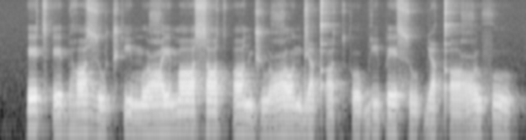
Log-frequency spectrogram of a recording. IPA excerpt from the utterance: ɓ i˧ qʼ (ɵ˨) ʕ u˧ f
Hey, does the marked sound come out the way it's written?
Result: no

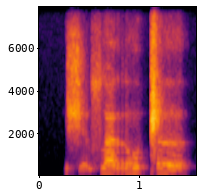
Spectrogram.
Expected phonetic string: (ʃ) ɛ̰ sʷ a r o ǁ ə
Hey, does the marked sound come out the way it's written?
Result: yes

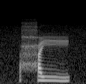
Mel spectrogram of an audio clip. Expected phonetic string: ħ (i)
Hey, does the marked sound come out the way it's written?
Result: yes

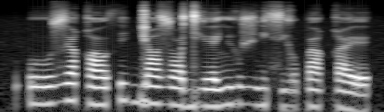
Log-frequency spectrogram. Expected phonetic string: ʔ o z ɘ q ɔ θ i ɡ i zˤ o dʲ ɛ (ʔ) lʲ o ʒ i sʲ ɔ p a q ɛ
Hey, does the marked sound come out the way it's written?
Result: no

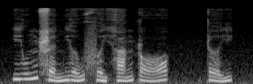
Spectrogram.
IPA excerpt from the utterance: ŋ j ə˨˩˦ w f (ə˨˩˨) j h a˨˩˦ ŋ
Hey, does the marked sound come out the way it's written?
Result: yes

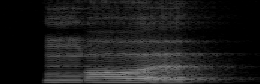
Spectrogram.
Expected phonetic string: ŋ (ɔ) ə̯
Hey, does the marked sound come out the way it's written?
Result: yes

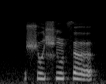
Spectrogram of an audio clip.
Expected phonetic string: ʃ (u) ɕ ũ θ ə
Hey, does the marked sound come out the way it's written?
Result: no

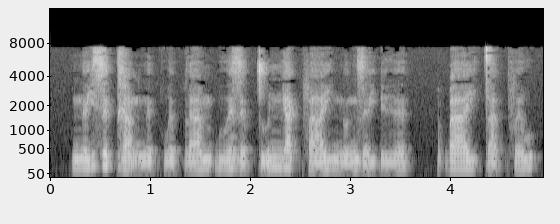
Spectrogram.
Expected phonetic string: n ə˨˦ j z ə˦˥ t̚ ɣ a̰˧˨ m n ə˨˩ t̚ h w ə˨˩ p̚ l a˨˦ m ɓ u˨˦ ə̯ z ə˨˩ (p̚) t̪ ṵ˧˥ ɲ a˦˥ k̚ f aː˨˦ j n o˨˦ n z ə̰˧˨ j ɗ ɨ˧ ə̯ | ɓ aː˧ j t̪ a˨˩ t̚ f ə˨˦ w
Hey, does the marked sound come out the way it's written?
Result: yes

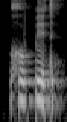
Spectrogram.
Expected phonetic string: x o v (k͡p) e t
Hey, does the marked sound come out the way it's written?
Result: yes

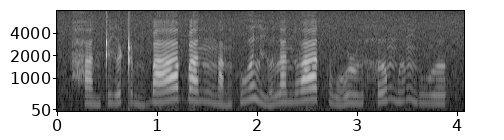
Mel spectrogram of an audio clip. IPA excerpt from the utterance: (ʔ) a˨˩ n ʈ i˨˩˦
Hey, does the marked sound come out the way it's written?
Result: no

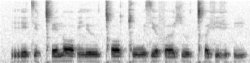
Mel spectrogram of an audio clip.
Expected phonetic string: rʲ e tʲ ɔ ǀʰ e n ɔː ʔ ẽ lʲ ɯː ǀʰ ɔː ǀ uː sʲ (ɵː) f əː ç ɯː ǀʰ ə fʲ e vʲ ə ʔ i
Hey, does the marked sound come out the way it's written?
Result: no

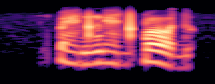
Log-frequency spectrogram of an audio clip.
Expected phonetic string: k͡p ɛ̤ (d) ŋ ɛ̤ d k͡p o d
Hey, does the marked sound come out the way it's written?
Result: yes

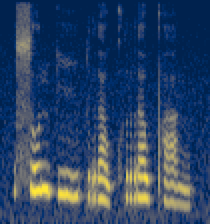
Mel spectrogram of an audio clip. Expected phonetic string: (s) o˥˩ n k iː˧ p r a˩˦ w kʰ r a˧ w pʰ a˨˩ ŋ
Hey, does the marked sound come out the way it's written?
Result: yes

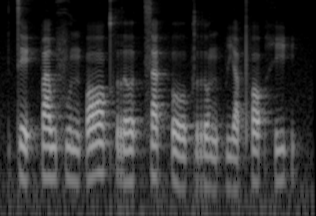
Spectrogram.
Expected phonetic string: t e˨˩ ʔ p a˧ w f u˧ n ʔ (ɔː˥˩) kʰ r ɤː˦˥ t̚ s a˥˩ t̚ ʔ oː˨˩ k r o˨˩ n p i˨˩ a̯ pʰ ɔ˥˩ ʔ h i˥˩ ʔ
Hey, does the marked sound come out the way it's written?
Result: yes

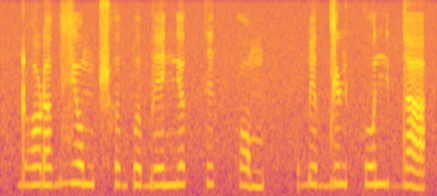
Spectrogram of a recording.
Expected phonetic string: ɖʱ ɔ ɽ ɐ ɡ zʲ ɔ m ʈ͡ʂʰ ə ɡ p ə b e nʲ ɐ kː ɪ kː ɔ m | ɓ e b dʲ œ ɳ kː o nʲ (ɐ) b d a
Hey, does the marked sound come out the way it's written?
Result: no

